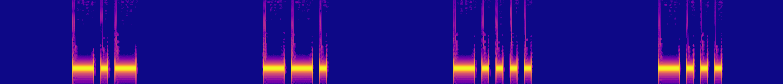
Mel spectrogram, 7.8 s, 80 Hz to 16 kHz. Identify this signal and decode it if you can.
Morse code, heard as a keyed tone, about 17 wpm, spaced as for 6 wpm, 700 Hz. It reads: KG6B
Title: USA Call Signs - 6 Characters - 6x Character Spacing - 17wpm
